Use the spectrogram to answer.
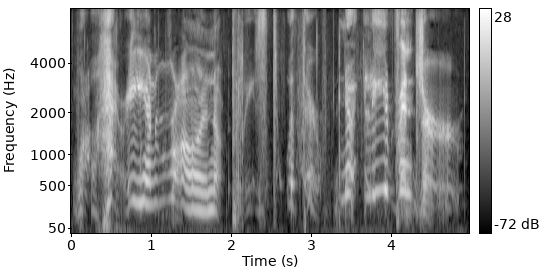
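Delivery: hammed-up Gollum, slow and high. Shown as a demonstration. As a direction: rasp it out like Gollum. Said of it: "who I was trying to channel? Gollum".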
